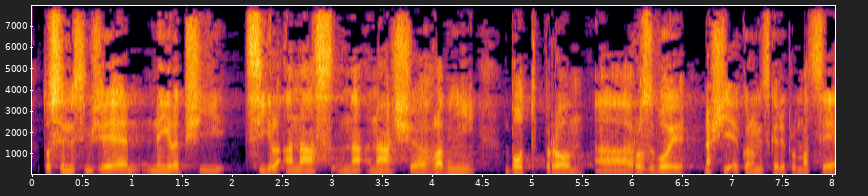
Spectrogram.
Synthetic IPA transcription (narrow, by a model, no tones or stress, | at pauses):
t̪o̞sɪmɪslimʒɛjɛnɛjlɛpʃiː | t͡siːlʔanaːsanaːʃɦlavɲiːbo̞t̪pɾo̞ɾozvo̞jnaʃiːʔɛko̞no̞mɪt͡skɛːdɪplo̞mat͡sɪjɛ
